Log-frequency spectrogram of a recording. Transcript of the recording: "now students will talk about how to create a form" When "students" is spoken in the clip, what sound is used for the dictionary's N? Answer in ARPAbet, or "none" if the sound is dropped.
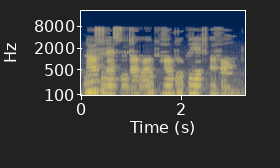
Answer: none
